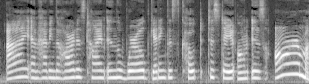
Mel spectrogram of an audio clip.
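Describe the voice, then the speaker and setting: Speaking with a French Canadian accent, a woman has a high-pitched voice. Her pace is very slow. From French Canada. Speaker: figure collector. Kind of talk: casual review talk to camera.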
